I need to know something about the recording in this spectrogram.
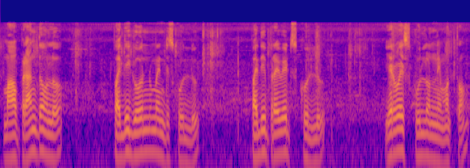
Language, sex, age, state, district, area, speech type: Telugu, male, 18-30, Andhra Pradesh, Bapatla, rural, spontaneous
